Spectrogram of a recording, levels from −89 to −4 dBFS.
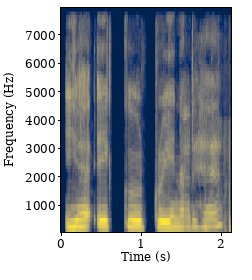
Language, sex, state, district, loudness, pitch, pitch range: Hindi, female, Uttar Pradesh, Jyotiba Phule Nagar, -13 LUFS, 230 Hz, 220-235 Hz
